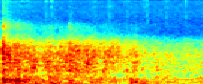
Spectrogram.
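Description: Thunder rumbling, a loud, deep, continuous roll that fills the whole moment, with rain-like noise around it and no voices.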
